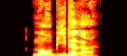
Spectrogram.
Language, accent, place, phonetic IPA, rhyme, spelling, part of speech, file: German, Germany, Berlin, [mɔʁˈbiːdəʁɐ], -iːdəʁɐ, morbiderer, adjective, De-morbiderer.ogg
- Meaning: inflection of morbid: 1. strong/mixed nominative masculine singular comparative degree 2. strong genitive/dative feminine singular comparative degree 3. strong genitive plural comparative degree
